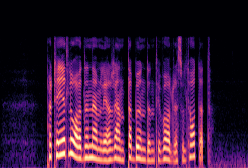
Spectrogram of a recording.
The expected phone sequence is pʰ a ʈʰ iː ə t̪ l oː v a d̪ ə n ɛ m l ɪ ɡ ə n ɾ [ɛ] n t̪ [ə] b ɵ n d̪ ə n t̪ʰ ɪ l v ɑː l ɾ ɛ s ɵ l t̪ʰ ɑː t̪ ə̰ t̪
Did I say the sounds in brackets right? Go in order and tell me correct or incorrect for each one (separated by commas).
correct, incorrect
